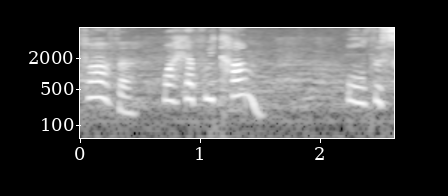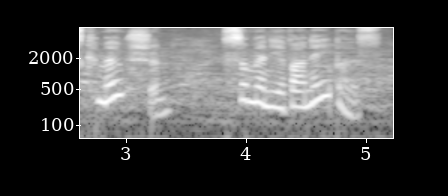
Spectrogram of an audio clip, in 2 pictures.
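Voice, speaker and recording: A woman's voice: high voice, big pitch swings, unhurried, some chatter behind, rough recording. An actress playing a grieving, devoted young woman who speaks earnestly and emotionally, in an old-time radio drama.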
